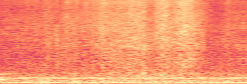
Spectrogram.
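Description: Thin plastic shopping bag rustling and crinkling as a pack of diapers is pulled out of it.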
